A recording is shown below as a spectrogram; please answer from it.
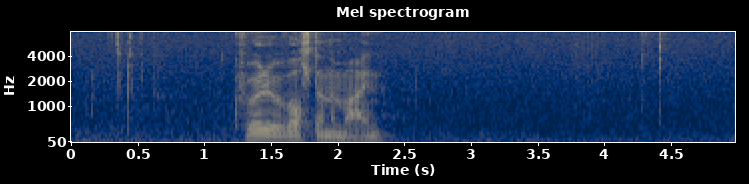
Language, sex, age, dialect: Faroese, male, 15-35, Sandoy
